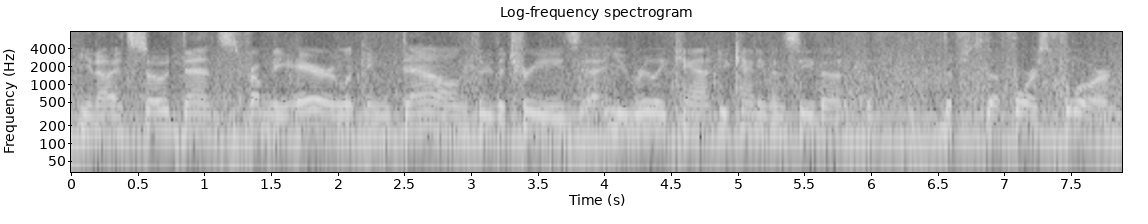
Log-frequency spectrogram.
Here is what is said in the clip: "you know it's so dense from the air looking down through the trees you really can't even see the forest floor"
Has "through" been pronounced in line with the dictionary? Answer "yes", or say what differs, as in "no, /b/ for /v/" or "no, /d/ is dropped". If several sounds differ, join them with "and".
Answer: yes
